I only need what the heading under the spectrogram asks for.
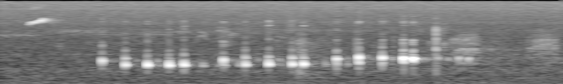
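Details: Female raven calling to communicate with her mate: a rapid series of about fifteen dry, hollow knocking notes, evenly spaced, slightly rising in pitch toward the end, in a quiet setting.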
